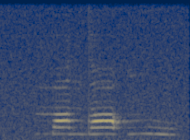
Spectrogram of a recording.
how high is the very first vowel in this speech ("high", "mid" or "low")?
low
